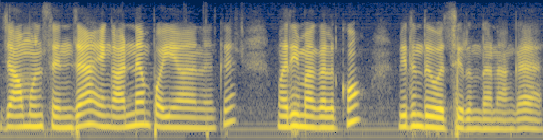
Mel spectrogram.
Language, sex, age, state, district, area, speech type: Tamil, female, 45-60, Tamil Nadu, Krishnagiri, rural, spontaneous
